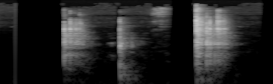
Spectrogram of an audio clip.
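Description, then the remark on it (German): Dice clatter across a hard tabletop in three separate throws, each a sharp rattling burst that tumbles and settles quickly, with no talking. The dice are being rolled for damage. “Würfel Schaden aus.”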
